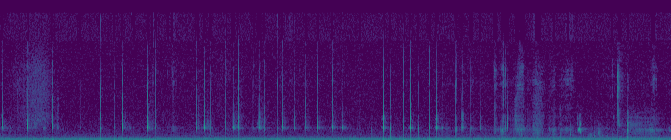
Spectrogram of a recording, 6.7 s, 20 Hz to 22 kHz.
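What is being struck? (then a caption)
Plastic bottle cap. A plastic bottle cap is tapped repeatedly, with quick, light, dry clicks. Each tap carries a faint ring near 2 kHz over a steady low hum. Its timbre is distinct from that of a metal cap.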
